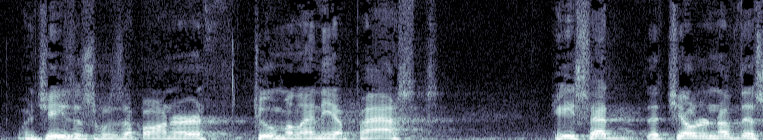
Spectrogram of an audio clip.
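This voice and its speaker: The intonation is monotone and flat, with audible room echo. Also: man. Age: 80s+. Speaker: retired seminary professor and guest preacher. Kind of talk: sermon.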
